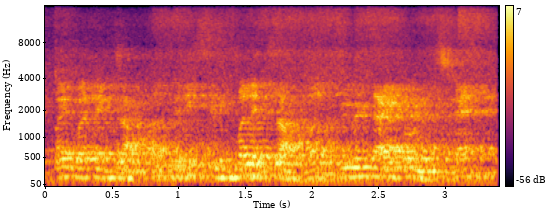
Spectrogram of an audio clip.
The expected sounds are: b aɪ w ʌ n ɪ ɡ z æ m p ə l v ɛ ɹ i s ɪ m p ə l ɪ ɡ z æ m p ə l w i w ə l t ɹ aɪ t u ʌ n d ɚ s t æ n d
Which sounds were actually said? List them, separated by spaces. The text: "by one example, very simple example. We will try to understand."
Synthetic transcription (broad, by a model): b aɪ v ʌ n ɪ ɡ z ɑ m p ə l v ɛ ɹ i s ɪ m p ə l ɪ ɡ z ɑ m p ə l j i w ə n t aɪ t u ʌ n d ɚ s t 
